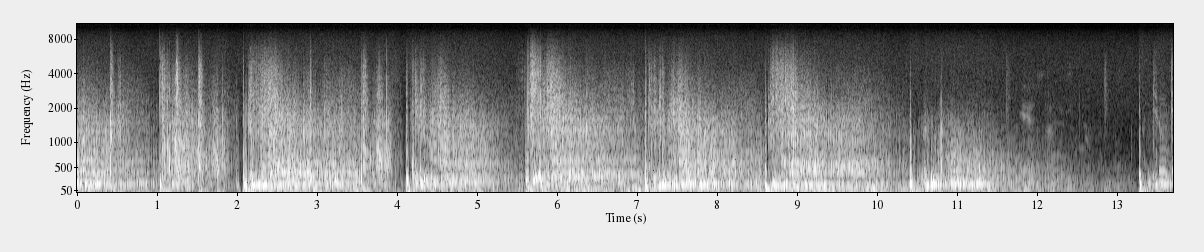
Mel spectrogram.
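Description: Cannon fire during a fort siege re-enactment at Fort Stanwix: repeated heavy booms roll out over a loud, continuous rumbling din, with voices mixed in.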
